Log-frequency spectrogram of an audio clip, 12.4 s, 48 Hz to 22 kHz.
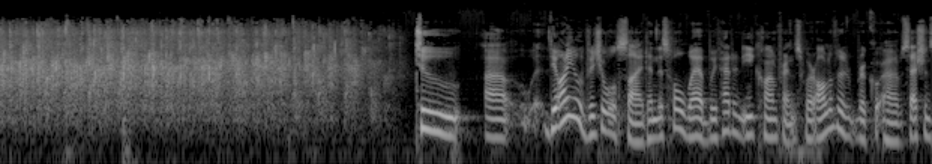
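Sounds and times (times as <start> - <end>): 
conference audience applause: 0.0 - 5.4
speech: 5.6 - 12.4.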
